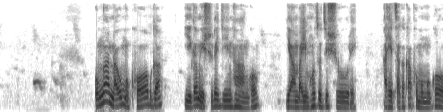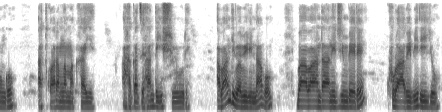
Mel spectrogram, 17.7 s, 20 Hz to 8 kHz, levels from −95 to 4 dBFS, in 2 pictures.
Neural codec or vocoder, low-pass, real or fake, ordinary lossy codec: none; 7.2 kHz; real; MP3, 64 kbps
